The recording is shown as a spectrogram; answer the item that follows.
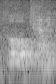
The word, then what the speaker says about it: volcanic: Volcanic must have the vowel o in the first syllable. We had a lot of talk about this in the spring when Europe was engulfed in a cloud of volcanic ash from Iceland. Volcanic. And it's a very interesting word because there's this unstressed syllable which is vol.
